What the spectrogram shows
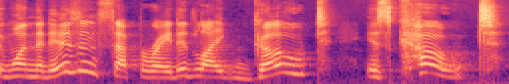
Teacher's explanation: the only sound you hear here is the o so coat is one syllable we can't separate it between the vowels because the o and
